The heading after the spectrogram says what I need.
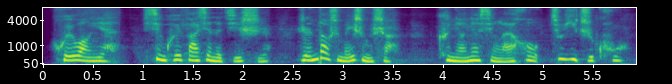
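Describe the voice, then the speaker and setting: A woman's voice: mid-range voice, expressive, brisk, mellow, husky. An actress playing a dutiful palace maid reporting respectfully to her master. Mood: urgent. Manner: deferential, reporting. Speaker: servant.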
